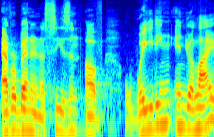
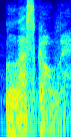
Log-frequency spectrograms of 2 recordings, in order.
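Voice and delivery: soft whispered resolve; 8 semitones lower, 10 dB quieter than usual. Acted. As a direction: breathe it, no voice. Jesus quietly sets off.

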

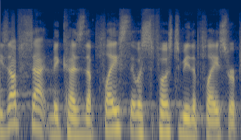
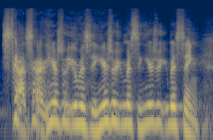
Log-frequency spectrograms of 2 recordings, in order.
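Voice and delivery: higher, fast, pressing repeat; insistent objector; 7 semitones higher, faster than usual. Retold or imitated. Preacher voicing a critic who insists he missed something, eager and insistent. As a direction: mimic an eager critic cutting in. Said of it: "And then we'll say".

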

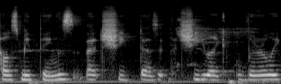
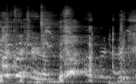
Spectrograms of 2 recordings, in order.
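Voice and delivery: laughing; 8 semitones higher, 8 dB louder than usual. Real, not acted. Laughing teasing chant.

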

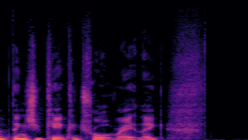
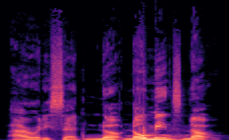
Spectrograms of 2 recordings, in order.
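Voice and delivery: mock shout; 12 dB louder than usual. Host mock-yells at his tickling wife. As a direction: yell it like a mock-offended victim.

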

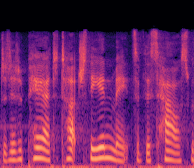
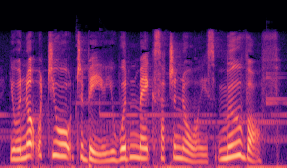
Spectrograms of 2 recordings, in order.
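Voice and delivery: brisk, raised-voice rebuke; scolding servant; 4 semitones higher, 5 dB louder than usual. Acted. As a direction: tell off a noisy beggar, louder and higher.

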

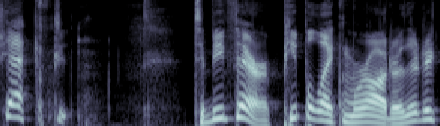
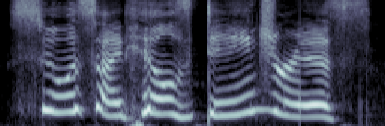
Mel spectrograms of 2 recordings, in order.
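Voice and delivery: even higher and slower, stretched; dramatic retake; 10 semitones higher, much slower than usual. Shown as a demonstration. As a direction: push the warning further. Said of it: "Let me try that again".

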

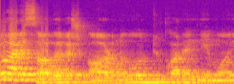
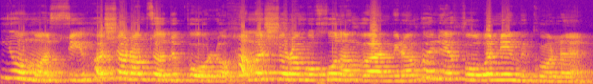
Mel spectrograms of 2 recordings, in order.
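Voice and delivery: much higher, lustful woman's voice; Lydia voice; 12 semitones higher than usual. Acted. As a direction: play Lydia, eager and teasing.

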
